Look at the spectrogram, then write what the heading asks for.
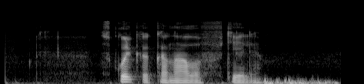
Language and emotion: Russian, neutral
